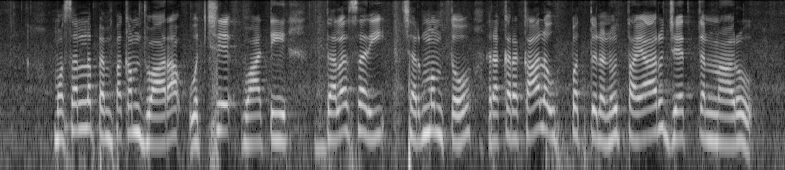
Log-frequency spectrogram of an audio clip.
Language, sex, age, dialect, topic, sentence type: Telugu, female, 31-35, Central/Coastal, agriculture, statement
